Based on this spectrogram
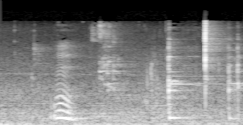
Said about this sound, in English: Again, I'm taking another sip of water. I'm so sorry.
